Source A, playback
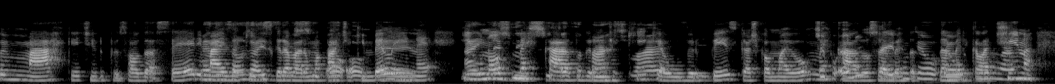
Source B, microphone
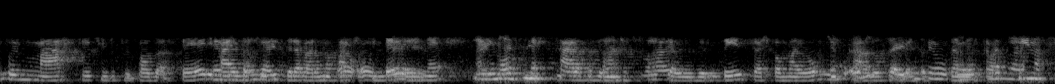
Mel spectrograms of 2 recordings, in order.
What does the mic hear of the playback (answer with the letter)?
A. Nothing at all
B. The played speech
B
